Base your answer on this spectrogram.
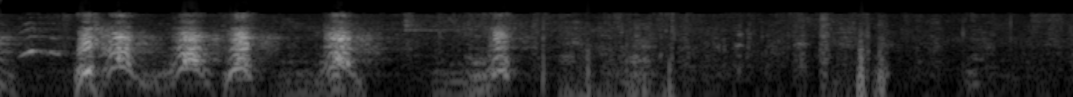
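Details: Short-haired working-line German Shepherd puppies, bicolour and black, give a quick run of high, squeaky yips and whimpers, then fall quieter.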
